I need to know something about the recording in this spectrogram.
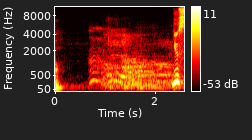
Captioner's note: audience gasping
